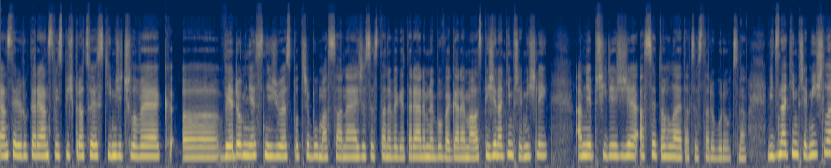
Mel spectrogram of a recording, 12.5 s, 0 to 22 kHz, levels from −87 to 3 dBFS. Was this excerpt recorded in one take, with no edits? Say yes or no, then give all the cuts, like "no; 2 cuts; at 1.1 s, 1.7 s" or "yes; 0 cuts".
yes; 0 cuts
